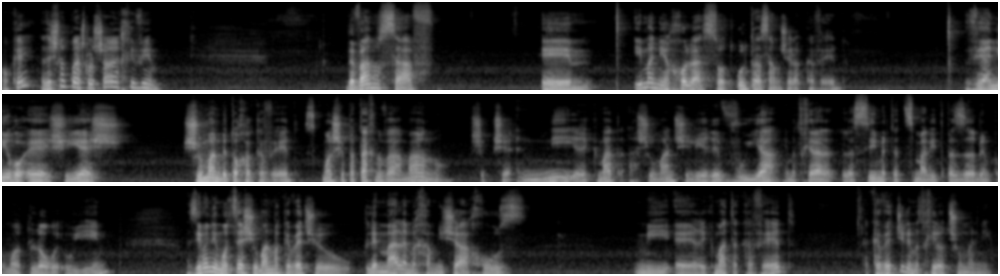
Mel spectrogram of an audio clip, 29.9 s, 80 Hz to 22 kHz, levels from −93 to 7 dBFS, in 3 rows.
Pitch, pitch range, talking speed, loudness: 115 Hz, 100-140 Hz, 115 wpm, -31 LUFS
